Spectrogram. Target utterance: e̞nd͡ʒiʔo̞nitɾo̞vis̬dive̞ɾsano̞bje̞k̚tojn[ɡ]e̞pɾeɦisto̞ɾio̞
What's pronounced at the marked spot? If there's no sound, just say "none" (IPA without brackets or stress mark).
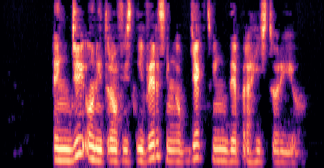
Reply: d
